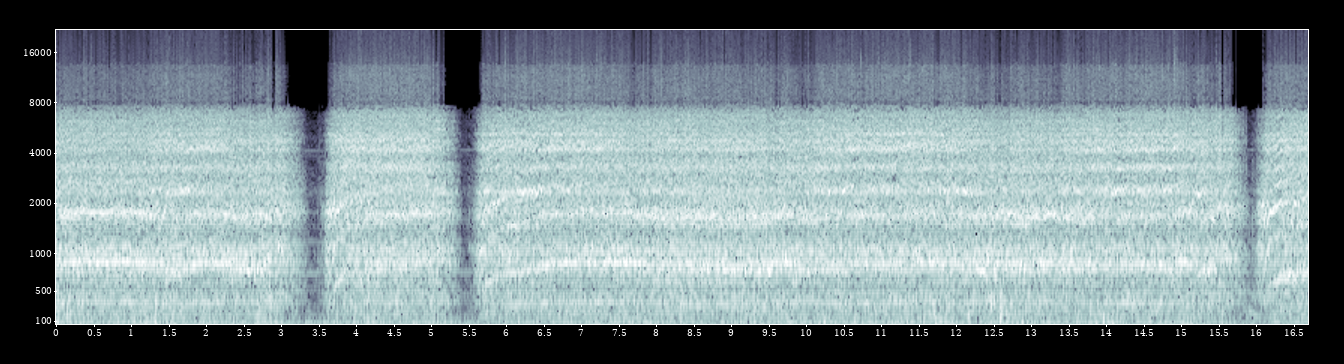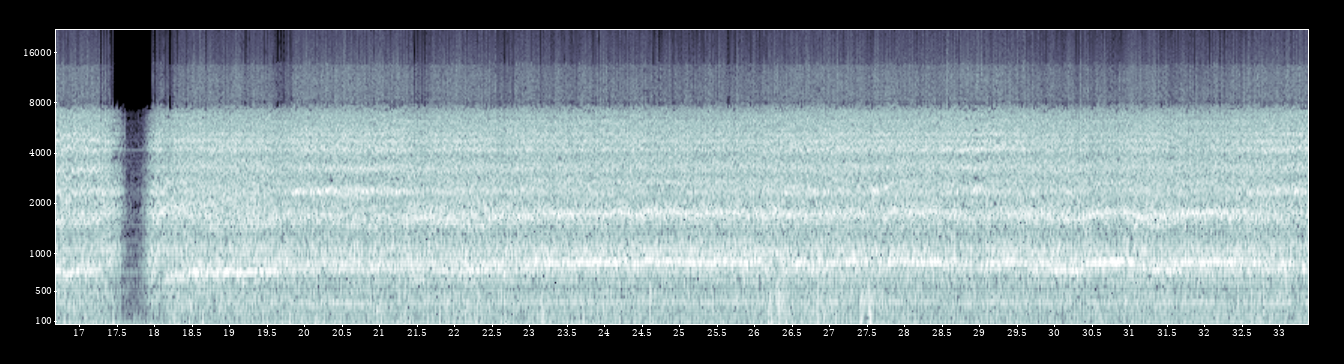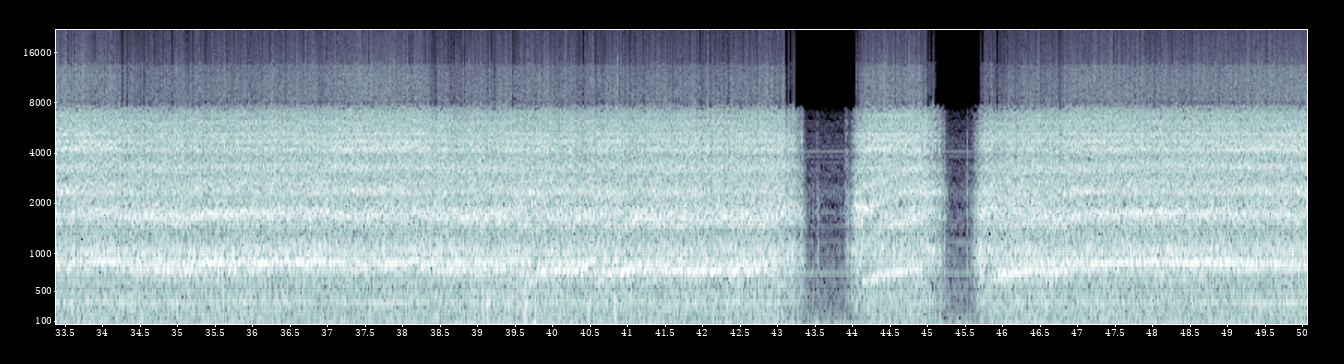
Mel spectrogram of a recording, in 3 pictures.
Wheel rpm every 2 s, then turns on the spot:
230, 150, 150, 200, 210, 220, 220, 170, 120, 160, 210, 220, 230, 230, 230, 220, 220, 220, 220, 220, 200, 130, 100, 200, 220.
none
